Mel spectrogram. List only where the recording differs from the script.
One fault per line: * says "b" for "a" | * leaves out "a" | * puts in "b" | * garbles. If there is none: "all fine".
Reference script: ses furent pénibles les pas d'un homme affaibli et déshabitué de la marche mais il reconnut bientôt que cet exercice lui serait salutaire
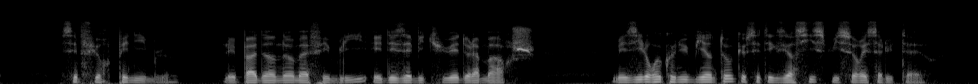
all fine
